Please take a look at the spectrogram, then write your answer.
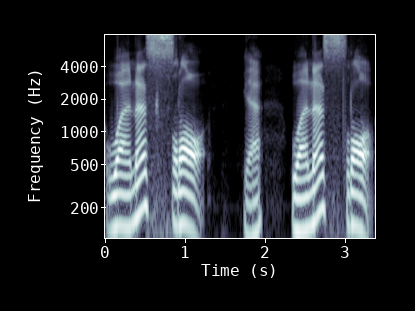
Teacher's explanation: sin yang jangan sampai menjadi shad ya, jangan sampai menebal sehingga menjadi shad. Termasuk di kata terakhirnya wa nasra ya, wa nasra, di situ adalah huruf sin ya.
